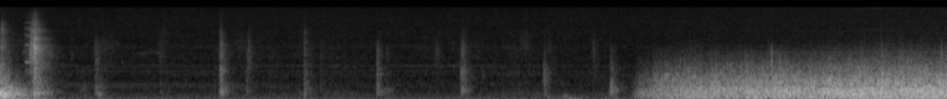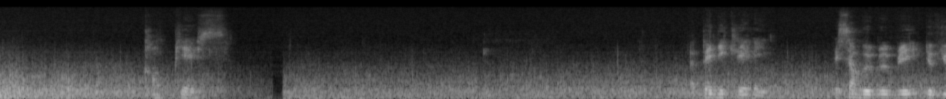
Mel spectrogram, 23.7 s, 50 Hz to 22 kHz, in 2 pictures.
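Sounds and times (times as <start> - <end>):
door clicks and creaks: 0.0 - 0.8
steady rushing noise: 7.9 - 23.6
speech: 14.1 - 14.5, 20.6 - 21.6, 22.3 - 23.6.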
